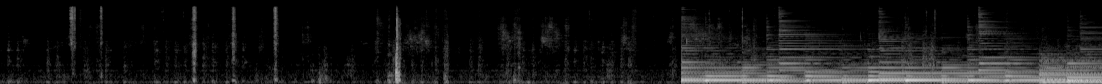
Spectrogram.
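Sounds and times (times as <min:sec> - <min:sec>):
paper rustling: 0:00.8 - 0:10.6.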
